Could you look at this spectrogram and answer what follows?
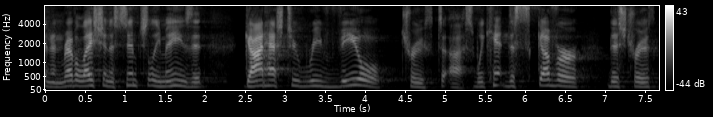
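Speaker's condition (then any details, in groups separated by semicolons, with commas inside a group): No condition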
